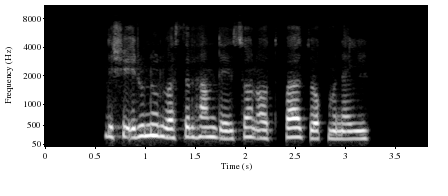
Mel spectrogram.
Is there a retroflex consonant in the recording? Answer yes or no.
no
